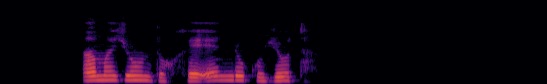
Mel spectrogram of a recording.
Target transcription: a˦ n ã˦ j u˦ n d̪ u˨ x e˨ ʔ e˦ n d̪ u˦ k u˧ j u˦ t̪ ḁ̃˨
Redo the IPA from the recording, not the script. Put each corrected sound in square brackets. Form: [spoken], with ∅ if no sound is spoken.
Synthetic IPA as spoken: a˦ [m] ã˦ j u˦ n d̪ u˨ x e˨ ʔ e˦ n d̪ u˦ k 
